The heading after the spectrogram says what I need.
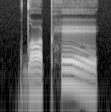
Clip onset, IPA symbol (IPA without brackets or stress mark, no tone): dˤ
